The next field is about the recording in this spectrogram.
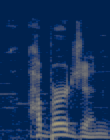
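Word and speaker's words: Habergeon: Habon rhymes with dungeon.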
